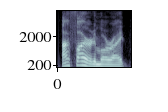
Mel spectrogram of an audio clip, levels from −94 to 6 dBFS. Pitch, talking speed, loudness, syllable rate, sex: 140 Hz, 270 wpm, -15 LUFS, 6.7 syllables/s, male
